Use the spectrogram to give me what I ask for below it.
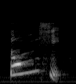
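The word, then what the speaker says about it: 东西: 똥시 발음을 해 주지만 여기서처럼 물건이라는 의미로 쓸 때는네 경성으로 읽어 줍니다 성조가 없어요 그래서 똥 똥시 똥시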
